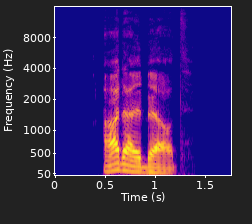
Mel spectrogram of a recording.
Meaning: 1. a male given name from Old High German, an old variant of Adelbert and Albert 2. a surname originating as a patronymic
- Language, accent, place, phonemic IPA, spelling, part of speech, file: German, Germany, Berlin, /ˈaːdalbɛʁt/, Adalbert, proper noun, De-Adalbert.ogg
